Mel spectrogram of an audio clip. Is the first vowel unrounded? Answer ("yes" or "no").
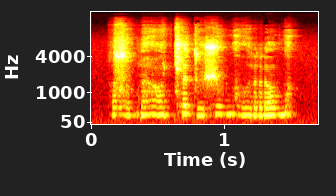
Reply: no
